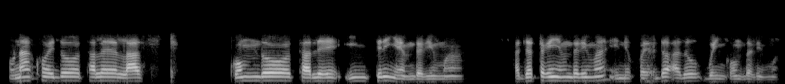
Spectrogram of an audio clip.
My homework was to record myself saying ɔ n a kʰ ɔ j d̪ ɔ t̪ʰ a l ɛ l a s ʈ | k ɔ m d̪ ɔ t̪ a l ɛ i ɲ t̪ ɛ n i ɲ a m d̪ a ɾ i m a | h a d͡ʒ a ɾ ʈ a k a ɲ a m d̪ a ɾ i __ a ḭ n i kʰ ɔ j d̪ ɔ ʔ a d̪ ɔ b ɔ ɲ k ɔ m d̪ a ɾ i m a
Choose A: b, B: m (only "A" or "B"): B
